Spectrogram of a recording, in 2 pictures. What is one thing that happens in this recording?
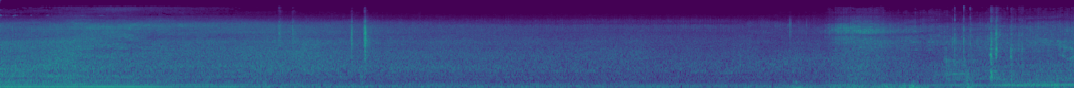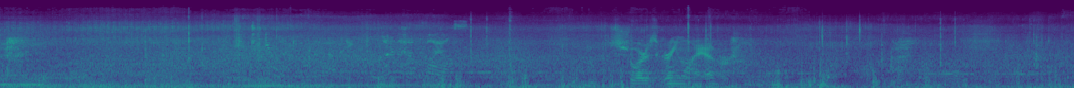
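Wind rushes and buffets past a moving bicycle outdoors.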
